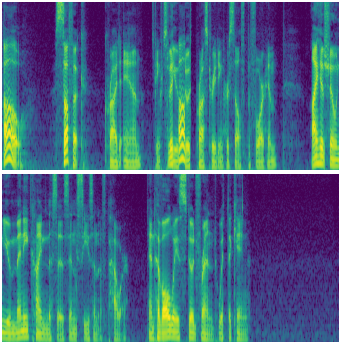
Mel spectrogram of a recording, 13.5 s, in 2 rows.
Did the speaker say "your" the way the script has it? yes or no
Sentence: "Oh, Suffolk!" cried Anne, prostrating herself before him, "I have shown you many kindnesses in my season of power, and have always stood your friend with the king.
no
